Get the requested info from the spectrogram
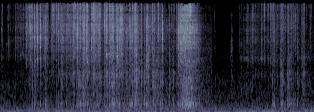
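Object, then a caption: Bar of soap carved with a knife blade. A utility knife blade carves and scrapes the scored grid surface of a solid red bar soap held in the palm, knocking small red soap cubes loose. The result is a run of bright, dry, crisp scraping and crumbling strokes with a louder burst of carving near the middle and softer scraping afterward.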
